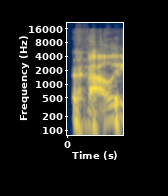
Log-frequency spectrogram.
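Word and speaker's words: Vahle: Jeff uh Valley, is that how you say his name?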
